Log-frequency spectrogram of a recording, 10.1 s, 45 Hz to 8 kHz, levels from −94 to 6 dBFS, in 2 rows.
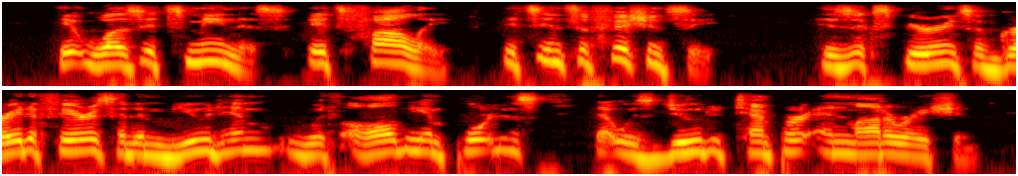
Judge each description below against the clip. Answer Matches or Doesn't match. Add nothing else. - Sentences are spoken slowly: Doesn't match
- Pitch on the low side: Doesn't match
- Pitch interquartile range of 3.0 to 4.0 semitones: Matches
